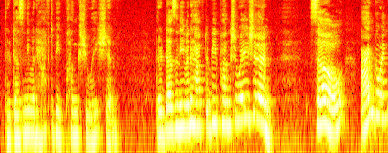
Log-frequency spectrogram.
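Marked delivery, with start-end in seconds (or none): 0.1-2.3 secret whisper to the class. Shown as a demonstration. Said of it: "And get this, guys".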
